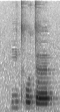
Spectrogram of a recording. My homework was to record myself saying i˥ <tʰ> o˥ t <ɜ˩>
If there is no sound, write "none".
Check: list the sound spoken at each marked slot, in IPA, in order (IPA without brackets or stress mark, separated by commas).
tʰ, ɜ˥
